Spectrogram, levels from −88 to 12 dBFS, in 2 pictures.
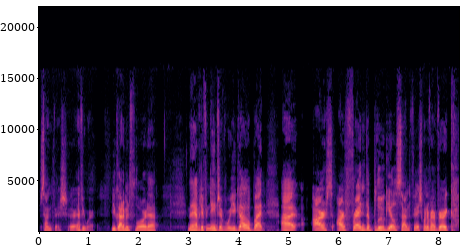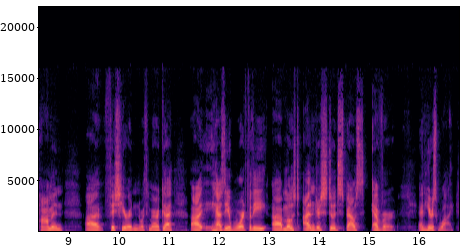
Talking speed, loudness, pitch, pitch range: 180 wpm, -19 LUFS, 155 Hz, 140-175 Hz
